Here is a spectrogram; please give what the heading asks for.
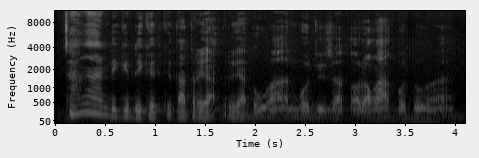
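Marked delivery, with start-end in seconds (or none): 2.0-4.0 unvoiced, breathy begging whisper; mock whimpering plea. Mocking childish crying prayer. (bisikan memohon yang mengejek)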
